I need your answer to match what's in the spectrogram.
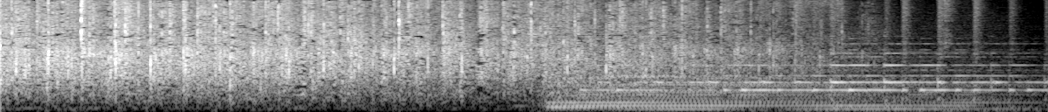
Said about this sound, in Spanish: ¡Así es! ¡Aplauso para todos!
